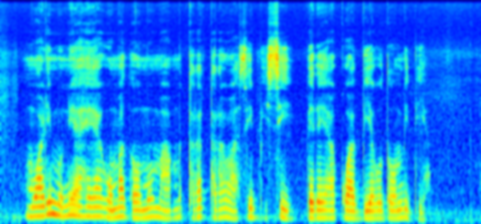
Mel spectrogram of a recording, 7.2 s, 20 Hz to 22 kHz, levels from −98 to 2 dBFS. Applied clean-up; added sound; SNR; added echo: none; none; none; none.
